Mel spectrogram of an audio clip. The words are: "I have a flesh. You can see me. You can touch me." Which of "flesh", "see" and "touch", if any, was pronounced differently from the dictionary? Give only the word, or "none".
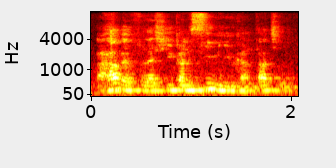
none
